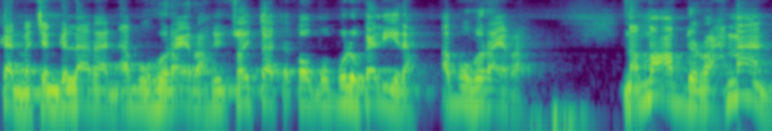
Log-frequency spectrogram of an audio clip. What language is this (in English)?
Malay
